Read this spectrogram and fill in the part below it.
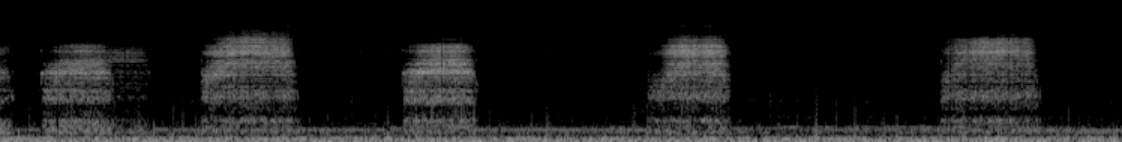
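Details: Wild barn owls at a nest, a mother cuddling with her chicks: five harsh, breathy hissing screeches, each about half a second long, repeated roughly every one and a half seconds over a steady low background hum.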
